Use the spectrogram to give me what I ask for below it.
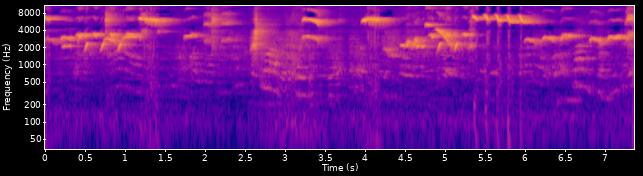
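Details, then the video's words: Sunda robin (tledekan gunung) singing with vigour, used as tutor song for songbirds: varied phrases of thin high whistles, quick stepped notes and buzzy trills, with short gaps between bursts. "Masteran terbaik tledekan gunung gacor emosi"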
